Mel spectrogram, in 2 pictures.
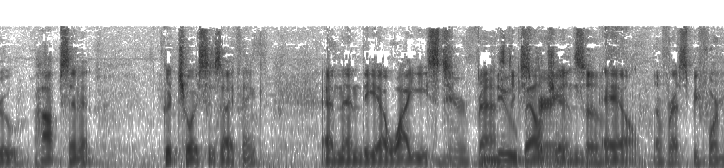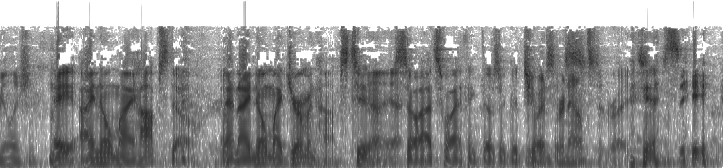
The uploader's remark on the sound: To help celebrate the grand opening of Northern Brewer's newest Midwest location. Live show from the new store.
